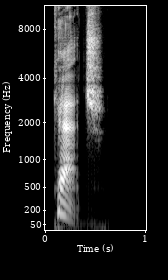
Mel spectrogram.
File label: "catch", english; 3000 words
